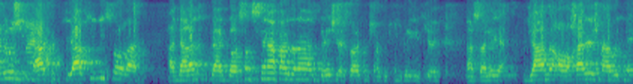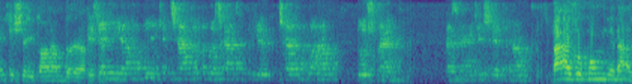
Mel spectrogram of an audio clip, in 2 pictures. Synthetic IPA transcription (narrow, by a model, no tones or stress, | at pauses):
d̪ihæɾfebiɾæb̚t̪ʰiːniːst̪ɒːɣæ | hæd̪ːæːɣæld̪æɾd̪ɒːst̪ɒːnse̞næfæɾd̪ɒːɾænæzbe̞heʃe̞xtɒːlmiːʃænbet̪ʰunbe̞ɟiːd̪̥cʰe̞ | mæsʔælejed͡ʒæmeʔɒːxæɾe̞ʃmæɾbuːt̪̚be̞iːncʲʰe̞ʃe̞jt̪ʰɒːnhæmd̪ɒːɾeæed͡ʒɔːdijæmɔbeimcʰʲet͡ʃʰænt̪ʰɔmobɔt͡ʃʰænt̪ʰɔd̪iɡet͡ʃʰænt̪ɔbɔhæm | d̪oʃmæn | pʰæshæmikʲʰeʃejt̪ʰɒːnæmuub̥æʔzokʰomlebæʔz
